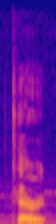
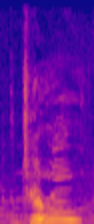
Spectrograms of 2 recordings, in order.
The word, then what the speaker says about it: tarot: that okay let's see ending with a silent T ballet debut rapor isn't that report oh maybe oh wow I was butchering it teret the tarot is it really a Tarot I guess it is a tarot card but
